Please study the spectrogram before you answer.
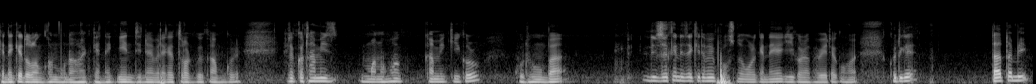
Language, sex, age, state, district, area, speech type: Assamese, male, 45-60, Assam, Morigaon, rural, spontaneous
